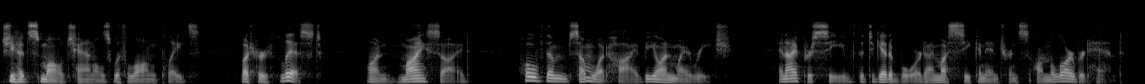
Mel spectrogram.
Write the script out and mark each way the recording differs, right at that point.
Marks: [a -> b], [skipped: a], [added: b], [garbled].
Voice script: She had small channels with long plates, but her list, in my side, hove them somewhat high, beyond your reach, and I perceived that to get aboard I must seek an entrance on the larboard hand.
She had small channels with long plates, but her list, [in -> on] my side, hove them somewhat high, beyond [your -> my] reach, and I perceived that to get aboard I must seek an entrance on the larboard hand.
